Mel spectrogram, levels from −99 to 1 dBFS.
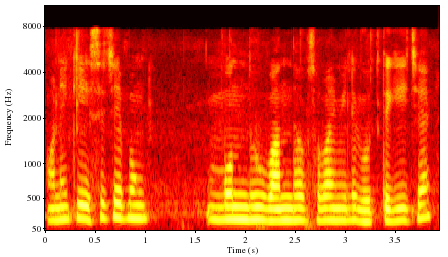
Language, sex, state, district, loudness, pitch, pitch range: Bengali, male, Jharkhand, Jamtara, -17 LUFS, 180 Hz, 170-195 Hz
